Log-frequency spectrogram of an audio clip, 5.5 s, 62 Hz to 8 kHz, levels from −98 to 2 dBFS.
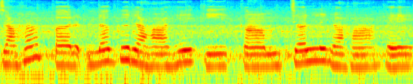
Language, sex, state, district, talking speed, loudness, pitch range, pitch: Hindi, female, Madhya Pradesh, Dhar, 110 wpm, -15 LUFS, 175-225 Hz, 185 Hz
